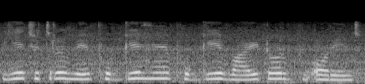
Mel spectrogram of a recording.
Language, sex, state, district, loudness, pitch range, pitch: Hindi, female, Uttarakhand, Uttarkashi, -14 LUFS, 240-275 Hz, 255 Hz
